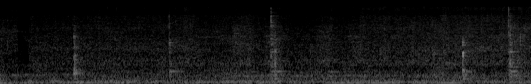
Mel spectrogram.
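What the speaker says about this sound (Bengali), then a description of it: "আলুটা দিয়েও খুব ভালো মতো নেড়ে চেড়ে মিশিয়ে কষিয়ে নিতে হবে" Banana flower and fried potatoes being stirred in a pan, a faint steady sizzle with sparse clicks of a spatula against the pan every second or so, nothing else heard.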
